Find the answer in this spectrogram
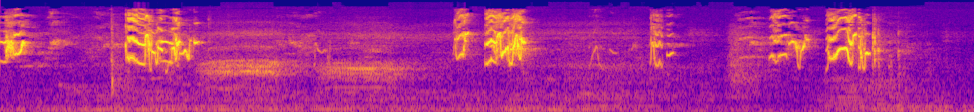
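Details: Lovebirds kept as pets, playing, give loud shrill squawking chirps in a few separated bursts, with softer buzzy calls between them and a low background hum.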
